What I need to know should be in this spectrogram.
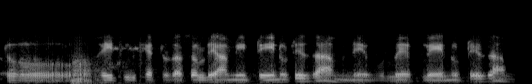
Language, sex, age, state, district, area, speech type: Assamese, male, 60+, Assam, Goalpara, rural, conversation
